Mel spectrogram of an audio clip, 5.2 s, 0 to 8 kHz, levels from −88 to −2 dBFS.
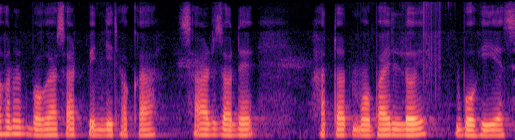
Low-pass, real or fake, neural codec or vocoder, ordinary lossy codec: none; real; none; none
